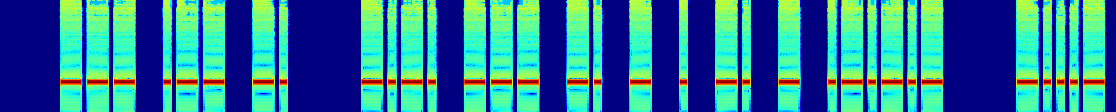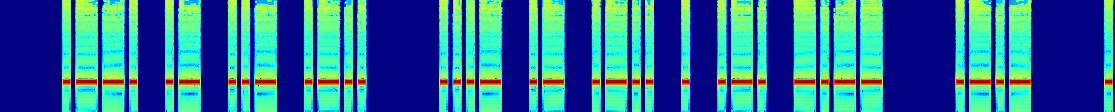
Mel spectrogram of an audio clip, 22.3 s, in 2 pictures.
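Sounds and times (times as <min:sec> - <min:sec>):
morse code at 5 wpm: 0:00.6 - 0:02.9, 0:03.6 - 0:09.5, 0:10.2 - 0:11.1, 0:11.8 - 0:14.8, 0:15.6 - 0:20.1, 0:20.7 - 0:21.6.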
